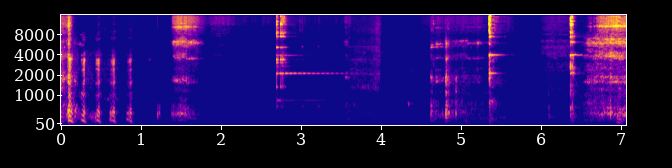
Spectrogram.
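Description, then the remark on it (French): Drinking glasses clink and knock together in a quick burst of sharp taps, then one bright clink rings out with a sustained glassy tone before more clattering and handling noises follow. “Et nous, on a pris nos plus beaux verres.”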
